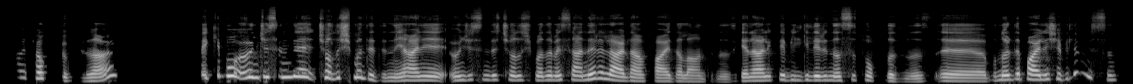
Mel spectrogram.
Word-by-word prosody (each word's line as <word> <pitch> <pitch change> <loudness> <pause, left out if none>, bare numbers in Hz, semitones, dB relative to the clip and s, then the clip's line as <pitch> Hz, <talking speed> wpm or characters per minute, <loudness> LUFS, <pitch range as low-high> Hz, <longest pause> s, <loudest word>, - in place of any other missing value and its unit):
A, 315 -1 -11
çok, 280 0 +3 0.2
çok, 170 0 -8
güzel! 165 - +1 0.8
Peki, 405 -2 -4
bu 395 -4 +6
öncesinde 335 +1 +3
çalışma 305 0 0
dedin, 165 -7 -4
yani 185 +2 +2
öncesinde 210 +3 -4
çalışmada 200 -1 -2
mesela 200 0 0
nerelerden 200 - +3
faydalandınız? 145 -5 -4
Genellikle 180 +5 +1
bilgileri 195 -1 0
nasıl 185 +2 -2
topladınız? 140 -9 -6
Iıı, 150 -3 0
bunları 210 +3 +2
da 250 - +2
paylaşabilir 240 - +2
misin? 210 - -8
195 Hz, 125 wpm, -23 LUFS, 165-245 Hz, 0.8 s, bu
